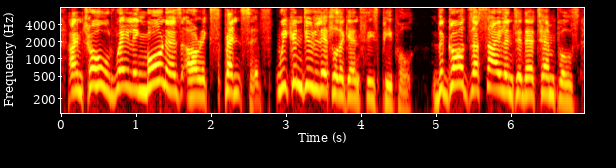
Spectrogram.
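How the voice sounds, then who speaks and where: A woman's voice: fairly high pitch, a bit bright, no echo, clean studio sound. An actress playing a proud, imperious ancient desert queen in a video game, speaking in formal, theatrical and haughty phrases. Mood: scornful, outraged. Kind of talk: video game diplomacy voice lines.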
